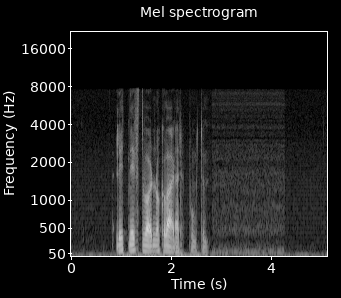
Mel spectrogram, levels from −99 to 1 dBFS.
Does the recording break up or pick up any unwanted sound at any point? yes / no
no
